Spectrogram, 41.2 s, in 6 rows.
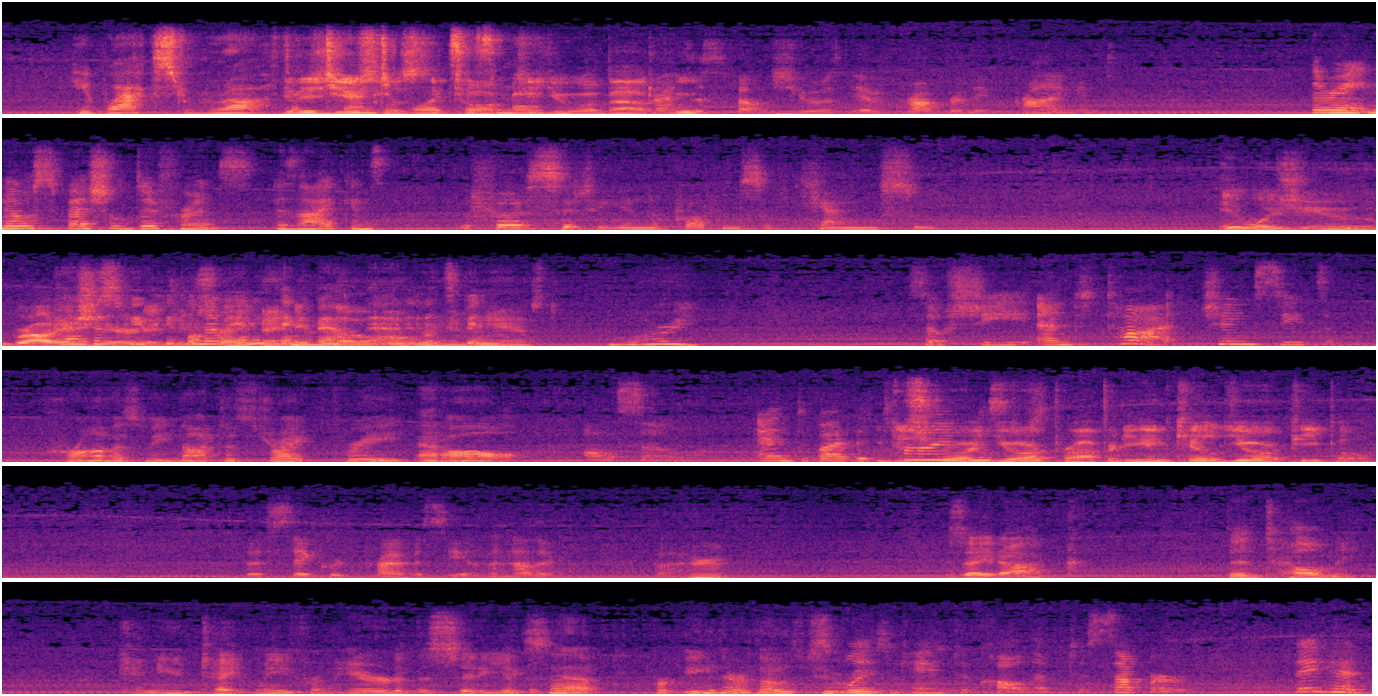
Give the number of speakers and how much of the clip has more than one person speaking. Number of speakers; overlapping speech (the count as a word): ten, about 15%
